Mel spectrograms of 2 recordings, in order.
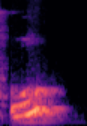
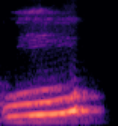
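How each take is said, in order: First: "U" as a short oo, like in book; short oo sound. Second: "oo" held long with a rising end; long oo sound. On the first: Teacher turning to the first sound, "U" cut short. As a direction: keep "U" brief, a quick oo. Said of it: "coming to the short U". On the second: Teacher turning to the second sound, "oo" drawn out. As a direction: stretch "oo" out, like in moon. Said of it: "Coming to the long oo". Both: Shown as a demonstration.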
